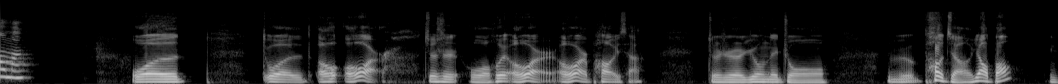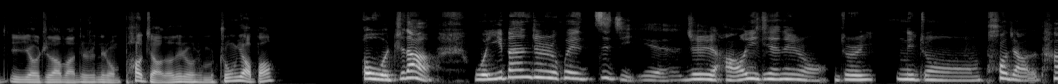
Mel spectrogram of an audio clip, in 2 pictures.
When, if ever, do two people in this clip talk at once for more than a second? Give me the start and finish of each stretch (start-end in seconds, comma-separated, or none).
none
